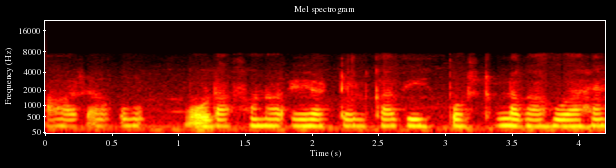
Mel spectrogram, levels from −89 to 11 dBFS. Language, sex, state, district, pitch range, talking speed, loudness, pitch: Hindi, female, Chhattisgarh, Bastar, 200-205 Hz, 140 wpm, -18 LUFS, 200 Hz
